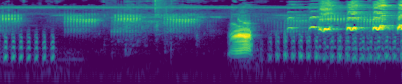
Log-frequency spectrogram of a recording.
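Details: Indian bullfrog, described as a beautiful yellow frog, in a village: short bursts of rapid, throaty pulsed croaks, then one loud harsh blast, followed by more pulsed croaking mixed with high, bright chirps.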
